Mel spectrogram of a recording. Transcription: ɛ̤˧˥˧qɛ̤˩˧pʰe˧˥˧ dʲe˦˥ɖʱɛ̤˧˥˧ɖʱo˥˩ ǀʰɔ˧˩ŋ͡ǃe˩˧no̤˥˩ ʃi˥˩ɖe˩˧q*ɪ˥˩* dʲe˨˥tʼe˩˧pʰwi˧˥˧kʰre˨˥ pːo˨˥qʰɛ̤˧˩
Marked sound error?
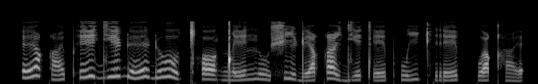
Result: yes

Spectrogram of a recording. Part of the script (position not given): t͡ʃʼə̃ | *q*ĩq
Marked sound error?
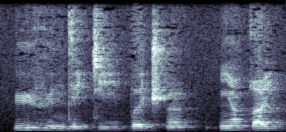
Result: yes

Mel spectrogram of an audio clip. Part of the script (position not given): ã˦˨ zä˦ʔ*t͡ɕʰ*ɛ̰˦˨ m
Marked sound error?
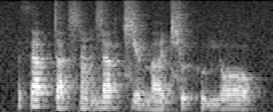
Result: yes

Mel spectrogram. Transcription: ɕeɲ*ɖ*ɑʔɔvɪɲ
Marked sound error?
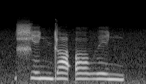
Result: no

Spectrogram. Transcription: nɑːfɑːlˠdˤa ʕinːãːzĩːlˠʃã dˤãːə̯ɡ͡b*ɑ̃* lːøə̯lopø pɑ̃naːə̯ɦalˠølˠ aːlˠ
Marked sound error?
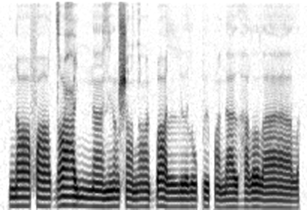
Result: yes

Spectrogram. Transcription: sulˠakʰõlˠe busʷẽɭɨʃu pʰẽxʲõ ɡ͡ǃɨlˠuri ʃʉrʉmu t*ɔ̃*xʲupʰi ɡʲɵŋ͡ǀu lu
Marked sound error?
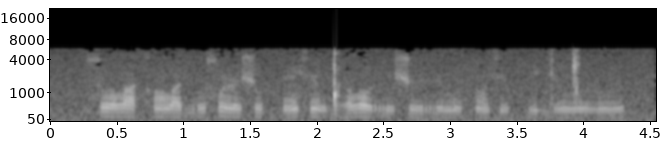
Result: yes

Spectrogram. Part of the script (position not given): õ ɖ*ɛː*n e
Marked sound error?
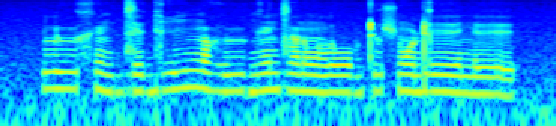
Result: yes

